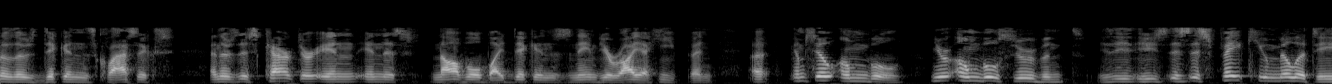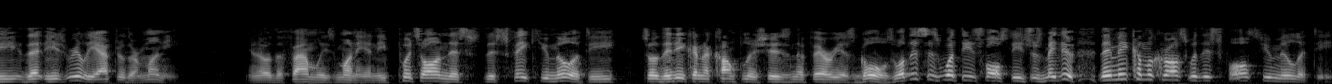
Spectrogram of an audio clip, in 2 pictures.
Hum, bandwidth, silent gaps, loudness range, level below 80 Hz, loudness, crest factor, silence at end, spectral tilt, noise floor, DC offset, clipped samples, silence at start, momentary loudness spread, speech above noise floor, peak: none; 5.8 kHz; none; 3 LU; -72 dBFS; -27 LUFS; 22 dB; 0 s; -8.5 dB/octave; -70 dBFS; under 0.1%; under 0.1%; 0 s; 12 LU; 43 dB; -6 dBFS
